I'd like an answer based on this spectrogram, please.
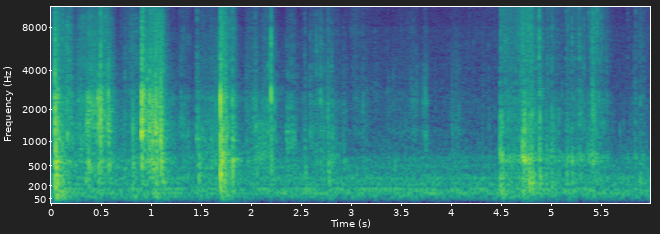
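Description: Nail polish bottles and their packaging box being handled. There are a few sharp clicks and knocks in the first two seconds as the bottles are put back in, then a short rustle and clatter of the box about four and a half seconds in.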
